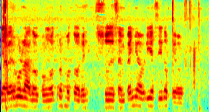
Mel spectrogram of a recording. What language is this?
Spanish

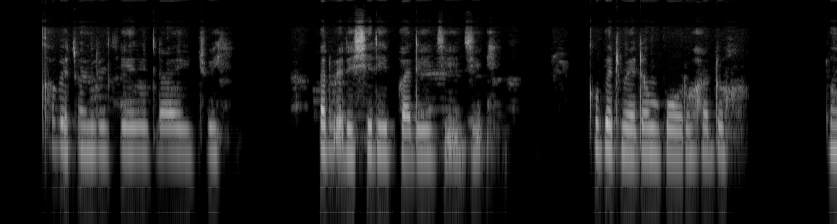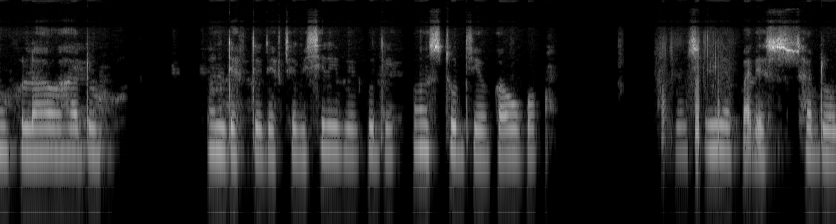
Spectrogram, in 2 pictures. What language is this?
Fula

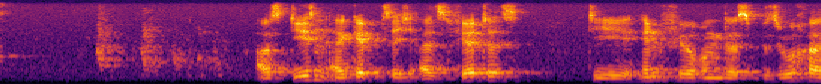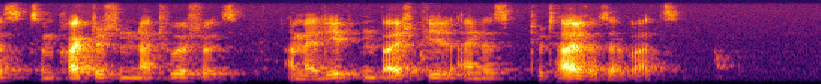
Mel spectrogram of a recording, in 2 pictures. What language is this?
German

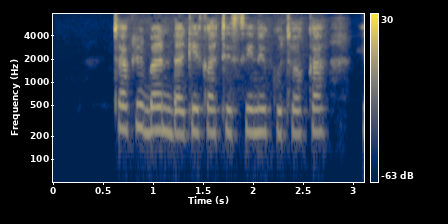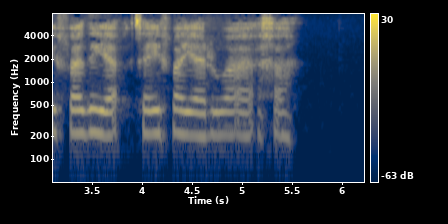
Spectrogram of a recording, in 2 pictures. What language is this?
Swahili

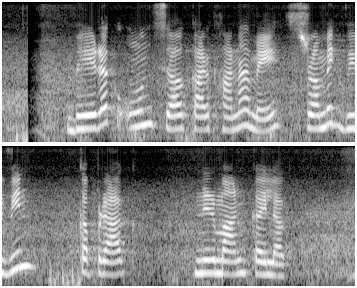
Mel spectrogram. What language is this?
Maithili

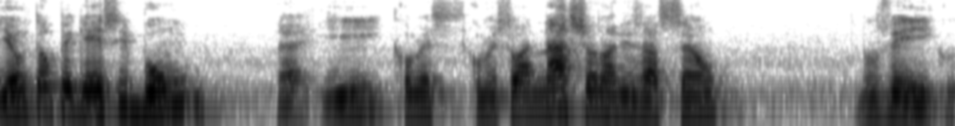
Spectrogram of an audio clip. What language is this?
Portuguese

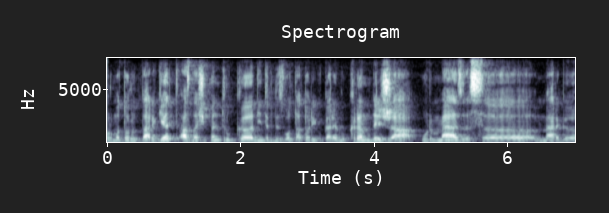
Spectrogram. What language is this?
Romanian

